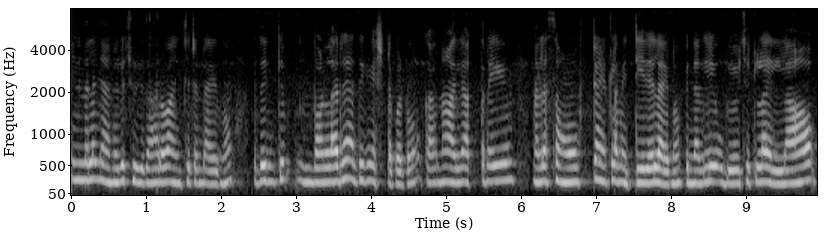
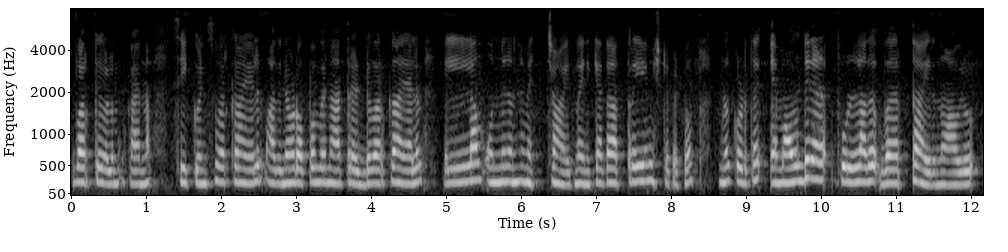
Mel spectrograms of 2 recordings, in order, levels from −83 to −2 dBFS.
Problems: low volume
